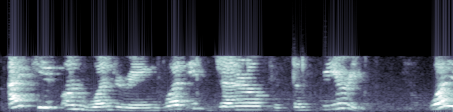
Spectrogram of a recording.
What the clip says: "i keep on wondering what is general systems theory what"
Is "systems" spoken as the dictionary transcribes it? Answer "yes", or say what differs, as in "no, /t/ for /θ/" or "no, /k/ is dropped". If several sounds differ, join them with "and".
no, /z/ is dropped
